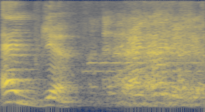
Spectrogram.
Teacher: يعني لازم أقفل الصوت وأنا بجيب الجيم · Term: حرف شديد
